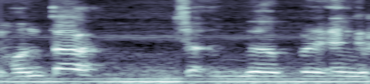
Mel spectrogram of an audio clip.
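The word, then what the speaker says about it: junta: ये मिलिट्री हुंता, लिखने में जनता लिखा जाता है लेकिन उसकी प्रोनाउंसिएशन होती है हंता।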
